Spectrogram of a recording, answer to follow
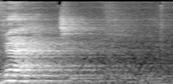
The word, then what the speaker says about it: that: That. That. This. Those. Good. Very good. This, that, those. Mouth. All these th. All those th. All with your tongues out. Between your teeth.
